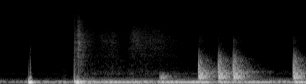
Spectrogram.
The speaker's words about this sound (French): On a frappé à la porte.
